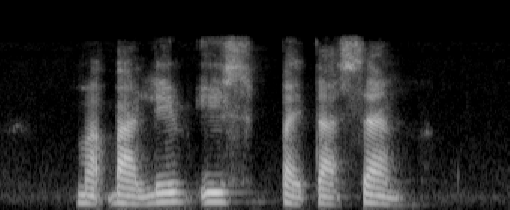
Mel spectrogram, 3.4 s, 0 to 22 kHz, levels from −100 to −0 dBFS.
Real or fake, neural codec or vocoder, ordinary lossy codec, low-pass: real; none; Opus, 16 kbps; 9.9 kHz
